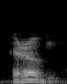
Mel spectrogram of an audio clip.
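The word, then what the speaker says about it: pierogi: P now I can't even talk I uh perogi yes so uh I would say Christmas SE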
